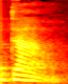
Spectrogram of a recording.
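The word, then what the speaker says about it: Tao: but anyway he talks about the da which is spelled t AO and he talks about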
